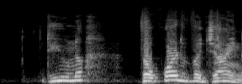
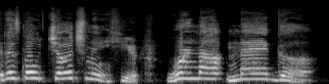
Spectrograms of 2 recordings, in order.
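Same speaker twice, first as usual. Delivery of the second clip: mock reassurance; 6 semitones higher, slower than usual.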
